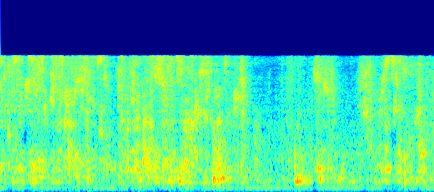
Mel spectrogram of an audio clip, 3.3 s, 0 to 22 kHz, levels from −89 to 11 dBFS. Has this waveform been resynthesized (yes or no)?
yes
